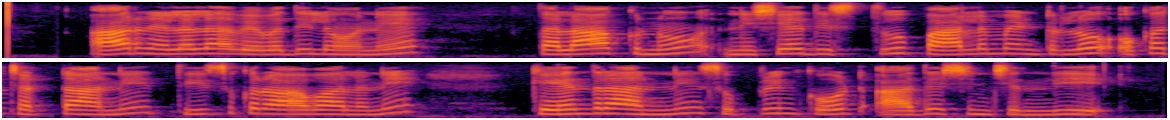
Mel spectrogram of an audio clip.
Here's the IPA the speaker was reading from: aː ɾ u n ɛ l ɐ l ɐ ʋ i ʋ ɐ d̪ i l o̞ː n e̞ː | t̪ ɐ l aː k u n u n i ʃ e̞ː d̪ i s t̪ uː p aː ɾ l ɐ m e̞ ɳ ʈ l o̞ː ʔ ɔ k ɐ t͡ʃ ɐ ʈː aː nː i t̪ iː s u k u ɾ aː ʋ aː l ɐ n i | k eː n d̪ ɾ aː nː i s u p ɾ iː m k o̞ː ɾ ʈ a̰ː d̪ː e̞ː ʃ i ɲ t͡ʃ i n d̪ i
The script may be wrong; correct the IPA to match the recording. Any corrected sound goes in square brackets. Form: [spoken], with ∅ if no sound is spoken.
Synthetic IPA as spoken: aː ɾ u n ɛ l ɐ l ɐ ʋ i ʋ ɐ d̪ i l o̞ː n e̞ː | t̪ ɐ l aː k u n u n i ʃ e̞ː d̪ i s t̪ uː p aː ɾ l ɐ m e̞ ɳ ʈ l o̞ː ʔ ɔ k ɐ t͡ʃ ɐ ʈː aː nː i t̪ iː s u k u ɾ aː ʋ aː l ɐ n i | k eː n d̪ ɾ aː nː i s u p ɾ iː m k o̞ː ɾ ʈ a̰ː [d̪] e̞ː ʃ i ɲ t͡ʃ i n d̪ i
